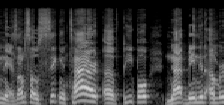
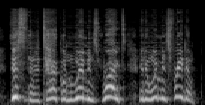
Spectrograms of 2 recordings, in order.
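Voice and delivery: much higher, put-on protester voice; mock activist slogan; 10 semitones higher than usual. Vlogger mimicking pro-choice protesters, mock slogan voice. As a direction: chant it like a self-righteous activist. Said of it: "Call it what you want to".

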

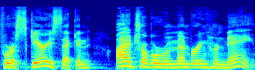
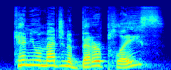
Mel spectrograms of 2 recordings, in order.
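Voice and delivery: put-on dreamy girl; 6 semitones higher than usual. A narrator's reading. Annabeth dreamy.

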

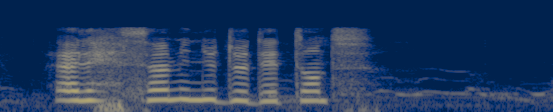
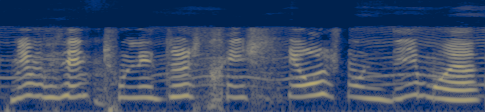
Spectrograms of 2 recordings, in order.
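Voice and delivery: normal talking voice

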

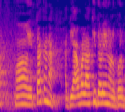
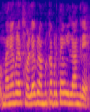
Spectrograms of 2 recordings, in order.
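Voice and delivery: ordinary talk, nothing marked

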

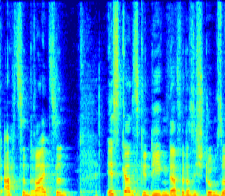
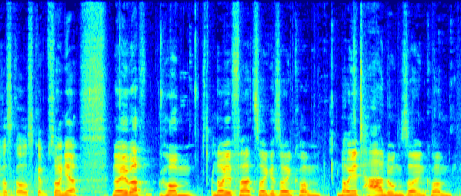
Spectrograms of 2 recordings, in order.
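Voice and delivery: ordinary delivery

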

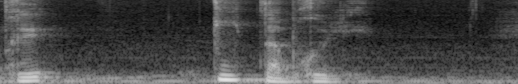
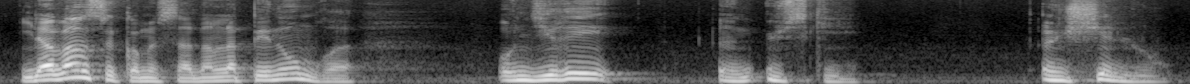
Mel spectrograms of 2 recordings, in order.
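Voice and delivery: plain reading voice

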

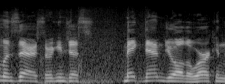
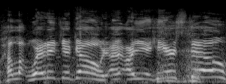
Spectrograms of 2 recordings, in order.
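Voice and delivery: high, hammed-up bewilderment; playfully frantic searching voice; mock alarm; 9 semitones higher than usual. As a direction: call out as if your teammate vanished. Pretends his sleeping teammate has vanished.

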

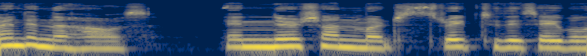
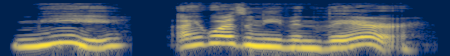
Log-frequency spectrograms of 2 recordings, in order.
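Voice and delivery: higher, loud disbelief; indignant protest; 3 semitones higher, 6 dB louder, slower than usual. A narrator's reading. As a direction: protest your innocence.

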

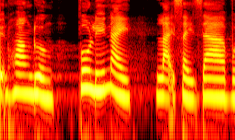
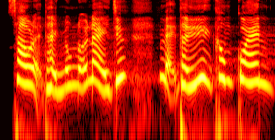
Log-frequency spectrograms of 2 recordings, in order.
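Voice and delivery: higher, tearful whine; resentful sobbing; 8 semitones higher than usual. A narrator's reading. Mother still sobbing to daughter-in-law, higher tearful whine. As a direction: sulk through tears. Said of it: "Tôi vẫn ấm ức khóc".

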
